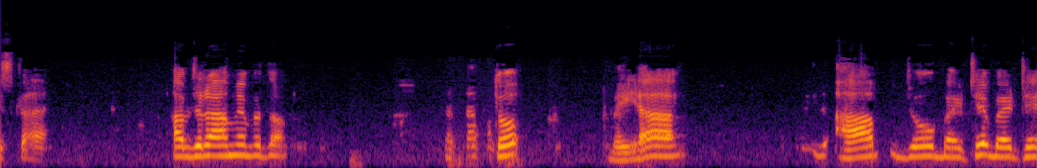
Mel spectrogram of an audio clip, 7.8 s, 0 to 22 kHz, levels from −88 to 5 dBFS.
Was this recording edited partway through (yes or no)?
no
